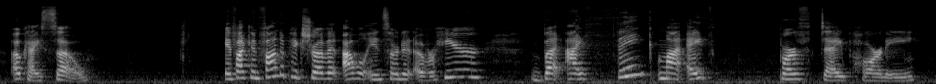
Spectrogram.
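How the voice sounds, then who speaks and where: A raised, projected voice with a Southern US accent carries a bright, sharp tone and very wide pitch swings. It moves at a fairly slow pace with long, frequent pauses. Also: woman, high pitch for a woman. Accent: pronounced Southern. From US South, Arkansas. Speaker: booktuber. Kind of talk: casual chat. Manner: hesitant, many 'um' fillers.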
